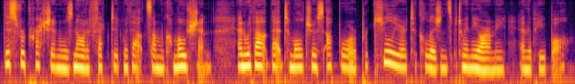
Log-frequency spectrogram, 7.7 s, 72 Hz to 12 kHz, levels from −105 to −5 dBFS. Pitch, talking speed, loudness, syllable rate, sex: 205 Hz, 170 wpm, -17 LUFS, 5.7 syllables/s, female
